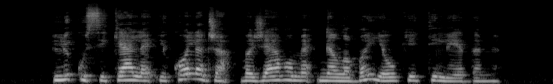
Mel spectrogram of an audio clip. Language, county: Lithuanian, Marijampolė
